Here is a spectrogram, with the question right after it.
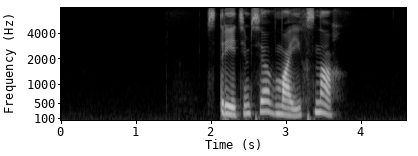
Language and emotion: Russian, neutral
